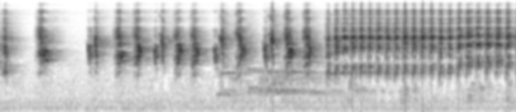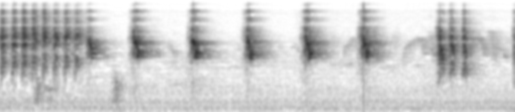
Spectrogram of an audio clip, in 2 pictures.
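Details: Long-tailed shrike in full song to provoke rival shrikes: scratchy chattering phrases building into a fast, buzzy rattling trill lasting about three seconds, followed by loud harsh notes repeated roughly every second.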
